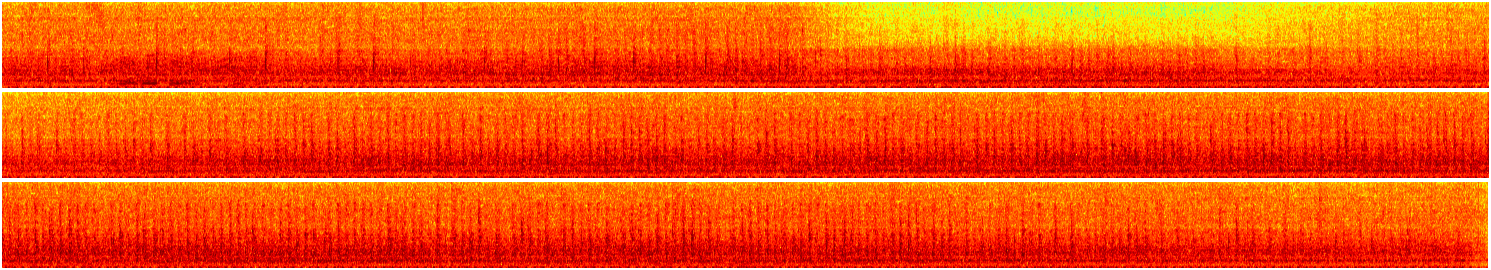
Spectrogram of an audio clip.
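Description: A tractor engine runs steadily in a vineyard, a loud continuous mid-pitched drone with a vibrating rumble that holds throughout, with a person talking over it.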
